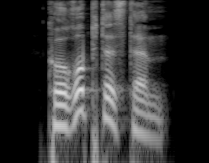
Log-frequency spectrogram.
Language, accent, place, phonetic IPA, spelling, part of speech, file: German, Germany, Berlin, [kɔˈʁʊptəstəm], korruptestem, adjective, De-korruptestem.ogg
- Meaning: strong dative masculine/neuter singular superlative degree of korrupt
